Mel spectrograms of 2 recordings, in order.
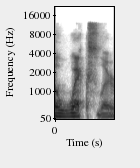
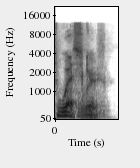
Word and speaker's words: Wesker: like that is a Wexler right there am I saying it right Wexler I think so what West wesler West Wesker it's Wesker it's whisker man those fans are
